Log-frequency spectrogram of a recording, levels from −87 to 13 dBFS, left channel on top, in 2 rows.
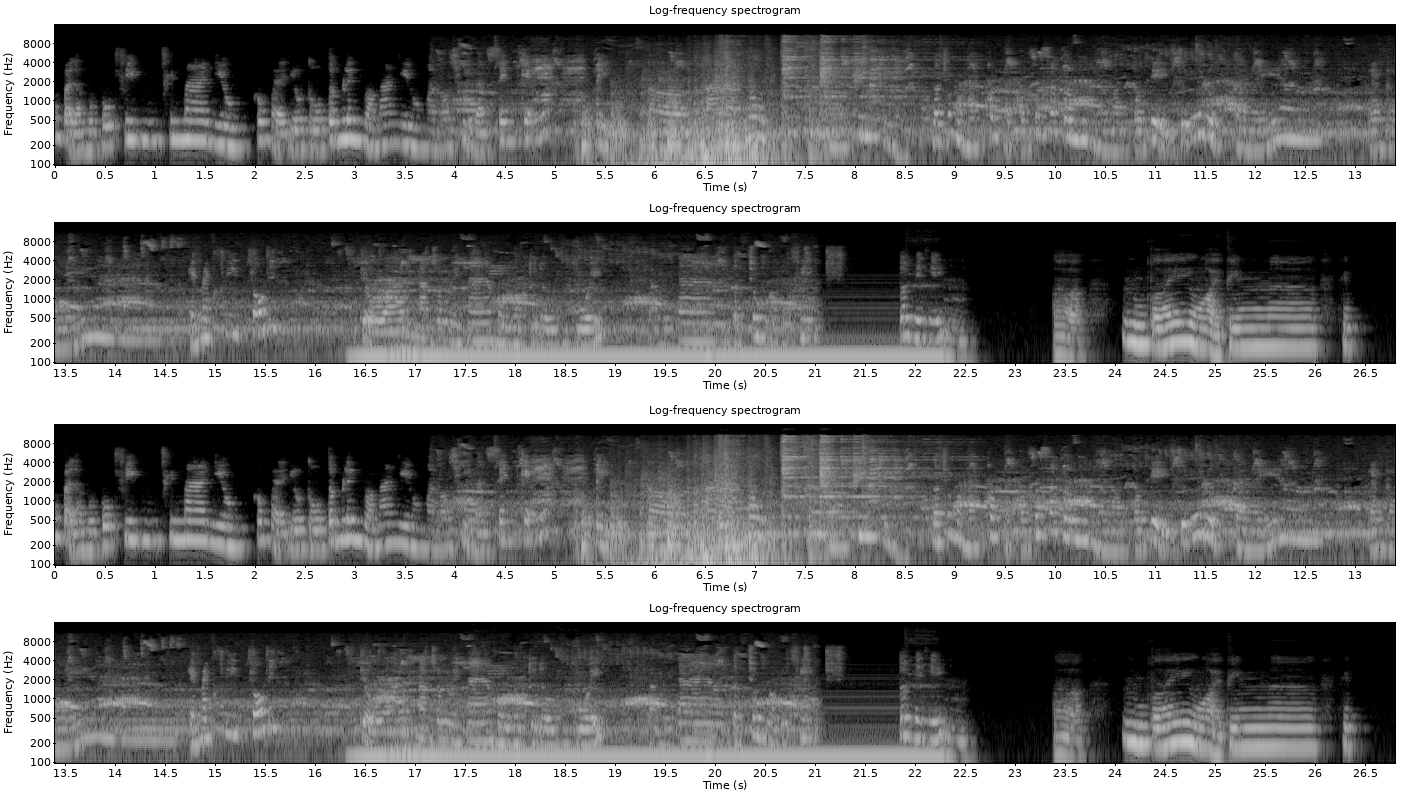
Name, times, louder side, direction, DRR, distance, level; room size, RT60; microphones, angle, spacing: voice 1, 0.0-4.9 5.4-5.6 5.9-7.2 7.7-8.4 8.8-12.7 13.1-15.6 16.5-18.9 19.3-21.3 21.8-22.3, equal, 50° right, 1.0 m, -26 dB
sound 1, 3.7-21.0, right 3 dB, 10° right, 0.8 m, -31 dB
sound 2, 5.2-9.2, right 1 dB, 35° right, 0.4 m, -18 dB
sound 3, 16.3-22.3, equal, 90° right, 0.9 m, -23 dB
voice 2, 16.8-17.2 19.9-20.0 22.3-22.5 23.4-23.7 24.1-26.3, equal, 65° left, 0.6 m, -22 dB
2.5 x 2.4 x 2.5 m
head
